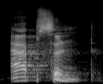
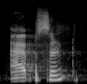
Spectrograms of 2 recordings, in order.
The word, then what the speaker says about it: absent: of the word but if the word is used as a noun then we have to mark stress on the first syllable phonetic transcription yeah words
